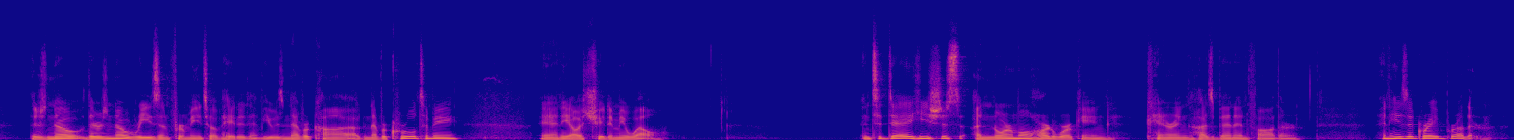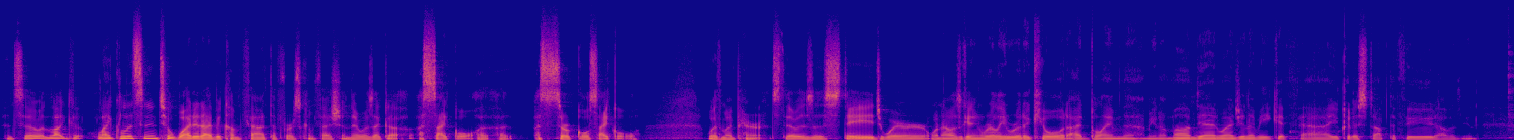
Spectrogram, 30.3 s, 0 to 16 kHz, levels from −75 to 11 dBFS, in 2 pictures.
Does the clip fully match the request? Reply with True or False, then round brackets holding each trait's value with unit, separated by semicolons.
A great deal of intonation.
True (5.9 semitones)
